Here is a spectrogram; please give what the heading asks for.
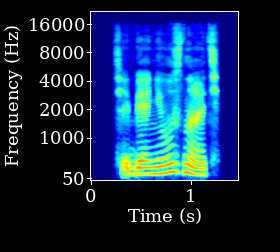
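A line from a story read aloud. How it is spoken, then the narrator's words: Wry snort. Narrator (Russian): хмыкнул он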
